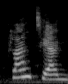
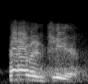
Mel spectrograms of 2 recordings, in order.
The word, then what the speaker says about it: Palantir: Uh, Planta, Plantia gives ice. If I'm pronouncing, I don't know if I'm pronouncing that correctly, That's Mandy.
